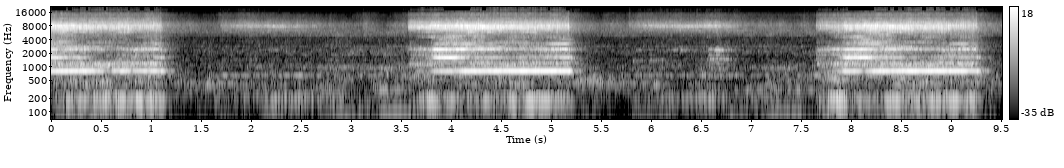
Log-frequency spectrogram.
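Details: Cincinnati 24-inch metal shaper at 14 strokes per minute, 13.5-inch travel, parting off a gib with rough-ground cutter in long holder, part overhanging table: loud ringing squeal each cutting stroke, stopping on return; chatter, suspected from cutter geometry and part harmonics.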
